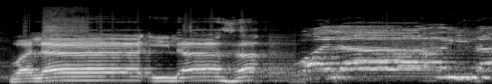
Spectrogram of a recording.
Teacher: اب لا کو اس لیے لمبا کرنا ہے کہ یہاں پہ مد منفصل ہے تو تھوڑا سا لمبا کرنا ہے۔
